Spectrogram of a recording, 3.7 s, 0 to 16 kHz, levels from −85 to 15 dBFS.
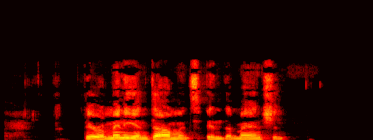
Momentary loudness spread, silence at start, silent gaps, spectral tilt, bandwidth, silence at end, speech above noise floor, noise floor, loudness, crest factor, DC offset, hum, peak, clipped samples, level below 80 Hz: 9 LU; 0.85 s; none; -4.5 dB/octave; 9.6 kHz; 0.9 s; over 70 dB; under -90 dBFS; -20 LUFS; 18 dB; under 0.1%; none; -4 dBFS; under 0.1%; -62 dBFS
